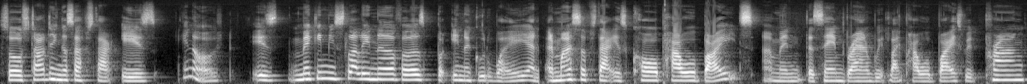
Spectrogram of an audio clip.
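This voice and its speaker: Speaking in a Thai accent, a woman keeps a medium pitch, ordinary pitch variation and a moderate pace. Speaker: lifestyle vlogger. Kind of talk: casual vlog talk to camera. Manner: energetic.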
